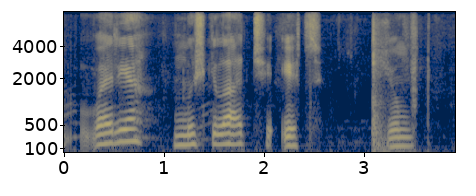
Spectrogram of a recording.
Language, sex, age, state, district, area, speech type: Kashmiri, male, 18-30, Jammu and Kashmir, Baramulla, rural, spontaneous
